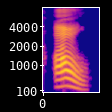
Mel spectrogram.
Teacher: अर्ध संवृत्त से थोड़ा अधिक मुख खोलते हैं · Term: अर्धविवृत्त स्वर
